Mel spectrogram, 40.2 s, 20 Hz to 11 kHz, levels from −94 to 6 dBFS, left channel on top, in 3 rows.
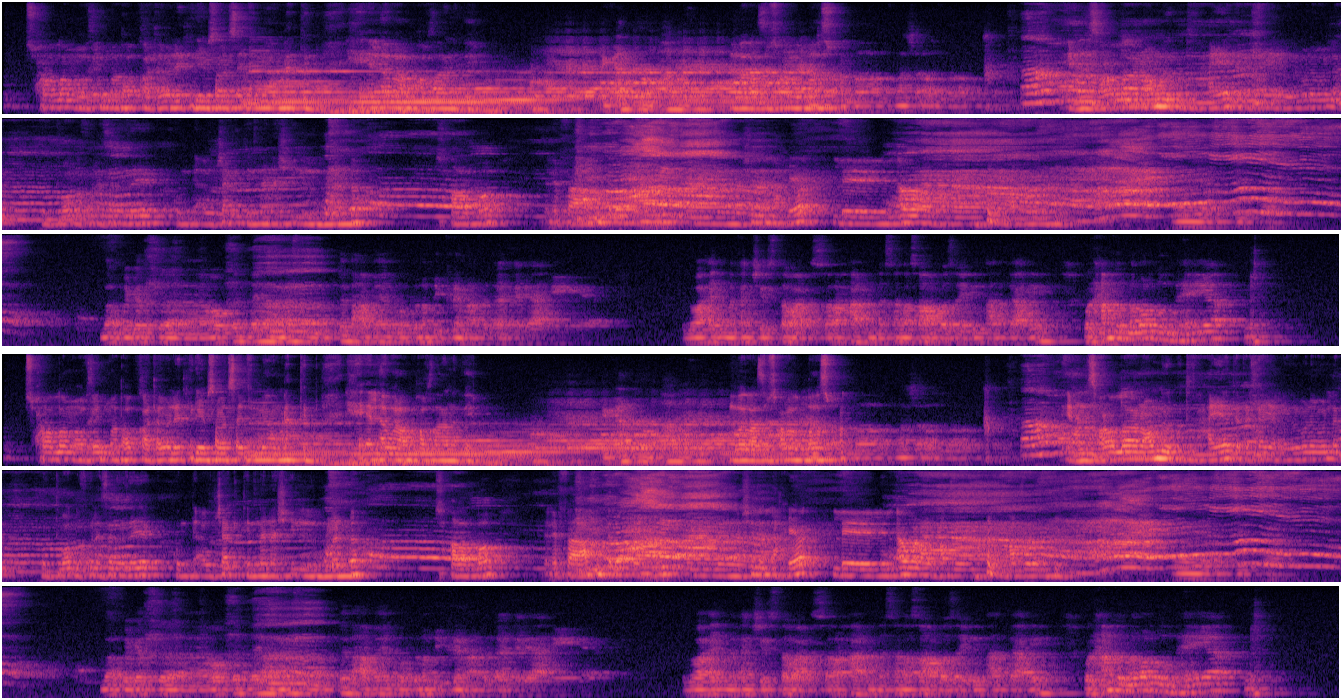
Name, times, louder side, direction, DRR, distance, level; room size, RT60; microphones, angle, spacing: voice 1, 0.2-4.7 7.3-8.3 10.6-13.4 13.8-17.1 17.7-18.4 18.8-24.0, right 3 dB, 55° right, 3 dB, 0.4 m, -29 dB
sound 1, 2.4-8.1, left 3 dB, 75° left, 0.4 m, -30 dB
voice 2, 6.0-7.1 8.0-10.3 18.8-19.0 19.8-20.0 25.1-26.2 27.8-32.7 33.6-39.3, left 1 dB, 30° left, -5 dB, 0.6 m, -34 dB
Crying sobbing, 10.2-12.6 13.2-15.0 15.5-18.4 18.7-21.4 21.8-21.9 22.2-27.0 27.5-27.6 28.2-28.3 29.0-30.0, right 1 dB, 5° right, 1.0 m, -30 dB
2.7 x 2.4 x 2.6 m, 0.98 s
head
